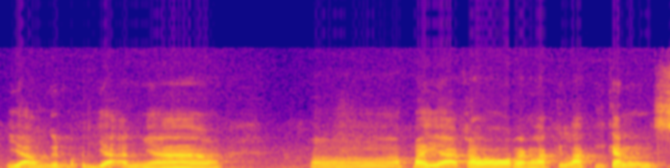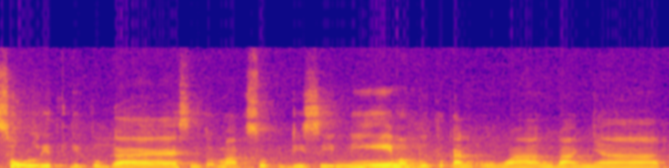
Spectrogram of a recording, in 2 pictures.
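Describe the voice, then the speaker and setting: A woman's voice: medium pitch, steady tone, unhurried. Chatty Indonesian vlogger woman, echoey room. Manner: chatty, laughs often, keeps addressing viewers as guys. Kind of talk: casual vlog chat. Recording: echoey room, faint noise.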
